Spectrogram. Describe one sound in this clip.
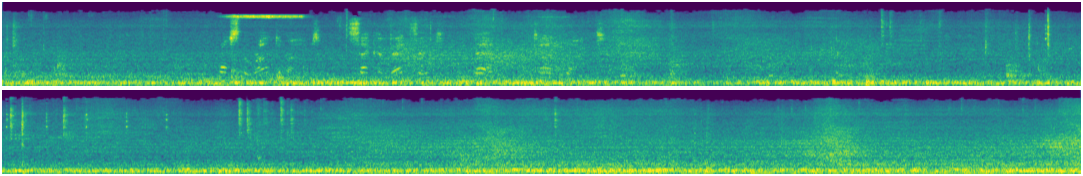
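Tyres roll over the road surface.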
